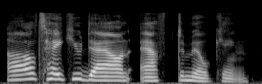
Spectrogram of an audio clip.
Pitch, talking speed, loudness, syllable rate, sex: 195 Hz, 135 wpm, -16 LUFS, 3.5 syllables/s, female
